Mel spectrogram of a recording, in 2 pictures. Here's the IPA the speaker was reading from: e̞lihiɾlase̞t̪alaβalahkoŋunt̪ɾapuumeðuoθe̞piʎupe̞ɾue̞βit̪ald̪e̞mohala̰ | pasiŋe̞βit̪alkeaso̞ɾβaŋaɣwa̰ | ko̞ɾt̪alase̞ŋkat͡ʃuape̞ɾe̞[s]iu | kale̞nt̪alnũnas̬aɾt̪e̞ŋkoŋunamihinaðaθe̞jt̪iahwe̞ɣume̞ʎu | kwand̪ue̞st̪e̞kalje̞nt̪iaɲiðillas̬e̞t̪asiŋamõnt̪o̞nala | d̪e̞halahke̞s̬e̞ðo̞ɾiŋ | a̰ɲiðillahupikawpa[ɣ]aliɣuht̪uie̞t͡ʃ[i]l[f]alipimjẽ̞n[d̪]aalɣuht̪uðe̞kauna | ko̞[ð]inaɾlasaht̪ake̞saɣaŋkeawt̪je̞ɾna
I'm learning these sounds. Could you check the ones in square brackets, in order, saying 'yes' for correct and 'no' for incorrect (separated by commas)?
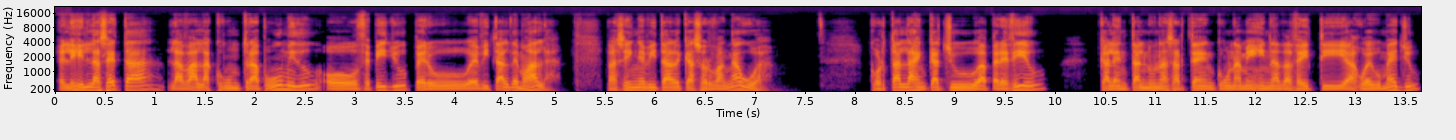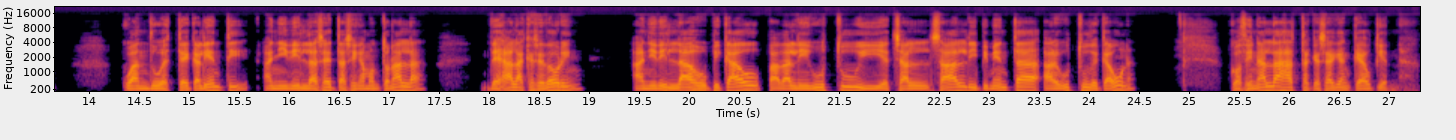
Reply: no, no, no, no, no, no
